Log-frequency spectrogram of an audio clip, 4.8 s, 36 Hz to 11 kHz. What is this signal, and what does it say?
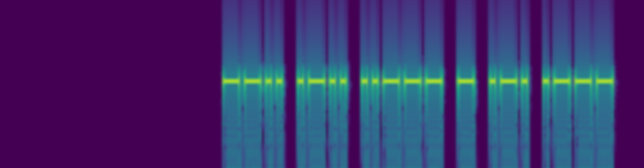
Morse code, heard as a keyed tone, about 32 wpm, 700 Hz. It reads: ZL2TRJ
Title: DXCC-100 Call Signs - 6 Characters - Repeated 2x - 30wpm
